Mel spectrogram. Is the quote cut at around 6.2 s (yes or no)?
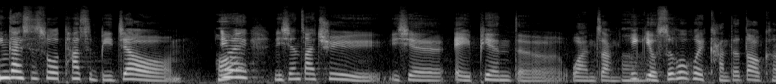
yes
